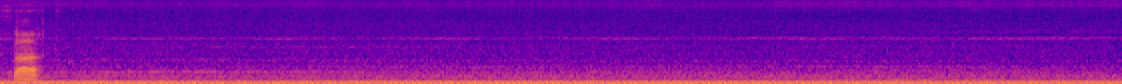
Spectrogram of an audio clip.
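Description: A car engine hums steadily at low speed.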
